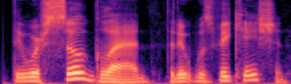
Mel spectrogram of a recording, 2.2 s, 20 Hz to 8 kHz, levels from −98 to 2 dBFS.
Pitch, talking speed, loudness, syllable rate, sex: 135 Hz, 220 wpm, -15 LUFS, 5.6 syllables/s, male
